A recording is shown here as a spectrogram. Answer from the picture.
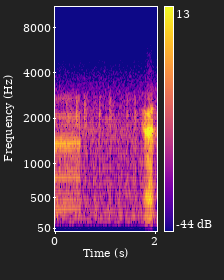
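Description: An office intercom buzzer sounding one steady, unwavering tone, a sound effect in an old-time radio drama; it cuts off about half a second in. Near the end a man's voice answers "Yes?" over the intercom.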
